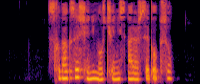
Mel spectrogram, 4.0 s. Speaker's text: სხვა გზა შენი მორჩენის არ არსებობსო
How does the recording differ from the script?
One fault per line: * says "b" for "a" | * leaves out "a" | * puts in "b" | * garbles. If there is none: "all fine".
all fine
